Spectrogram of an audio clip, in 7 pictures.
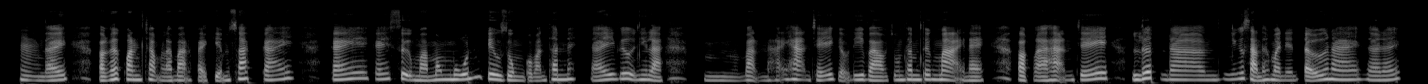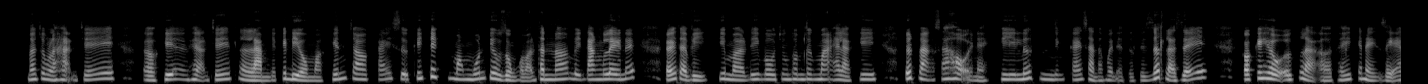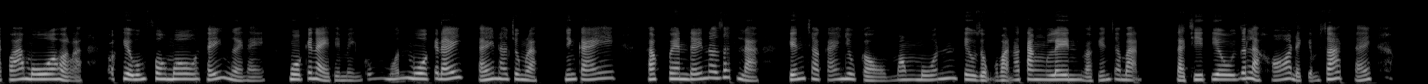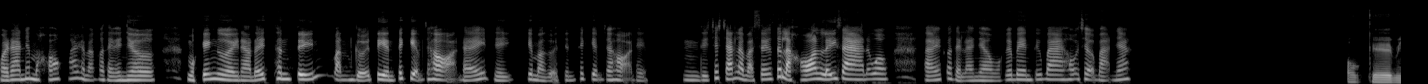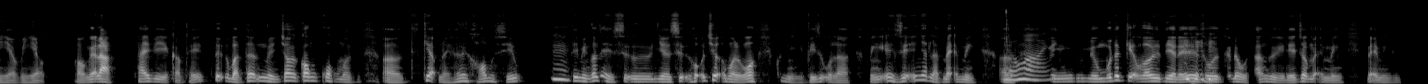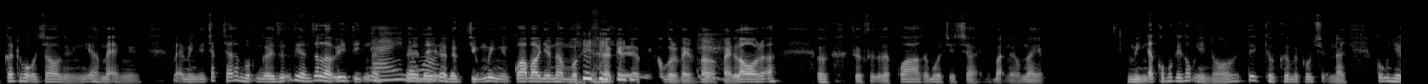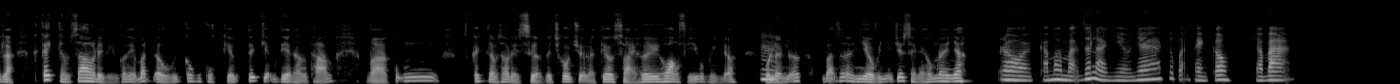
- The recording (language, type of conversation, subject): Vietnamese, advice, Làm sao để tiết kiệm tiền mỗi tháng khi tôi hay tiêu xài không kiểm soát?
- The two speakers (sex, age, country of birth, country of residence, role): female, 20-24, Vietnam, Vietnam, advisor; male, 18-19, Vietnam, Vietnam, user
- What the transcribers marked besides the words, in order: tapping; in English: "phô mô"; laughing while speaking: "nhờ"; laugh; laugh; unintelligible speech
